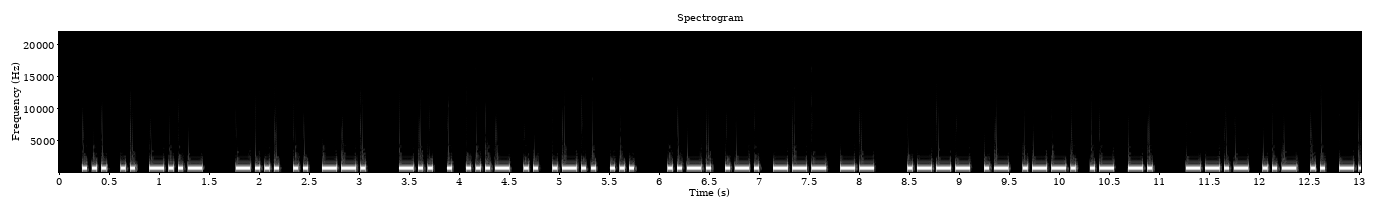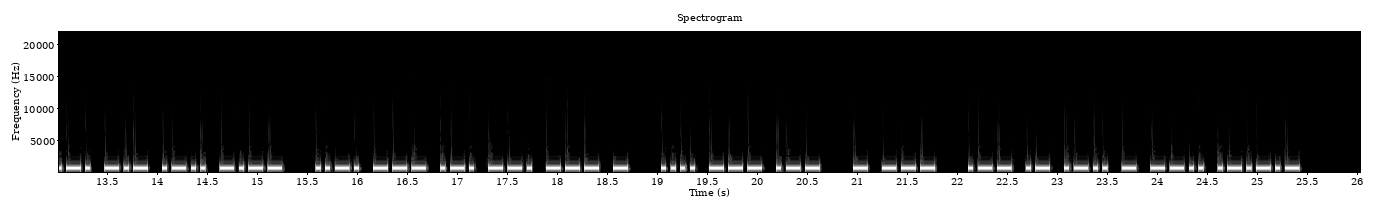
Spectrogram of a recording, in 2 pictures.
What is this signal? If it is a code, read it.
Morse code, heard as a keyed tone, about 25 wpm, 700 Hz. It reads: SIX BIG DEVILS FROM JAPAN QUICKLY FORGOT HOW TO WALTZ.
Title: Pangram Challenge v2 - 25wpm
